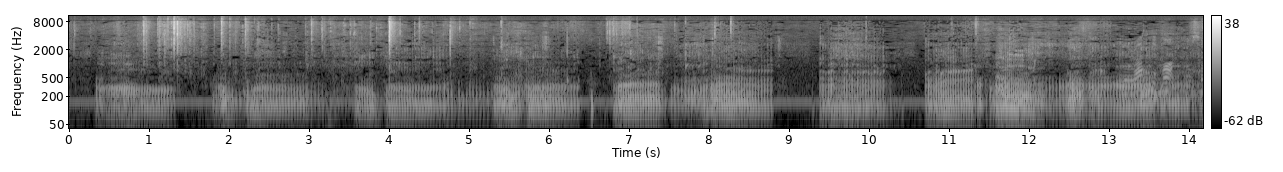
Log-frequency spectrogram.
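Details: Two male lions in the wild in Africa fight over a kill in a tug-of-war. Deep, rough growls come in bursts about every second or two, with short pauses between them, throughout the recording.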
